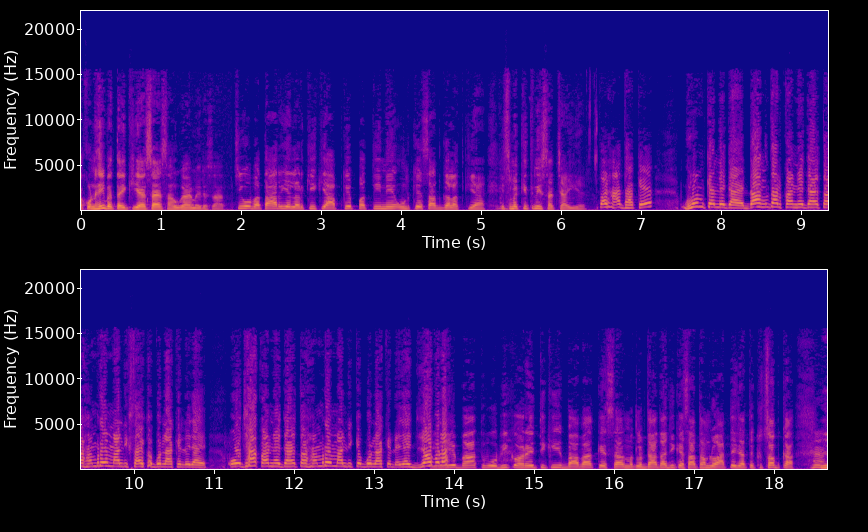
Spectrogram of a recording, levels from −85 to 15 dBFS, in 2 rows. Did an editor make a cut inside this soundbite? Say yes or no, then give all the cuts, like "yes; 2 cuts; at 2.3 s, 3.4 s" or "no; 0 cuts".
yes; 2 cuts; at 1.9 s, 6.4 s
